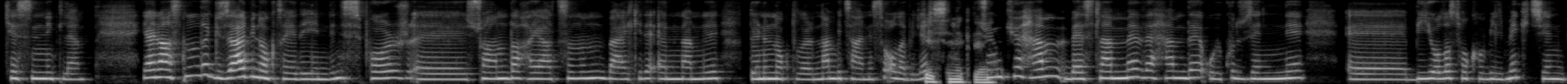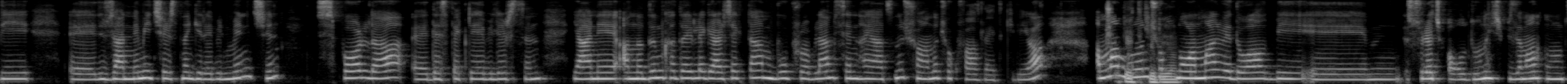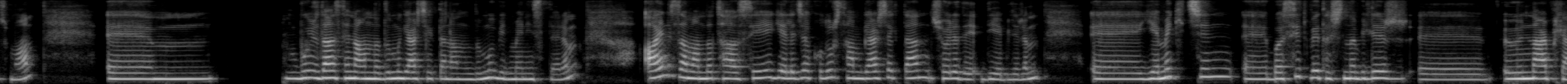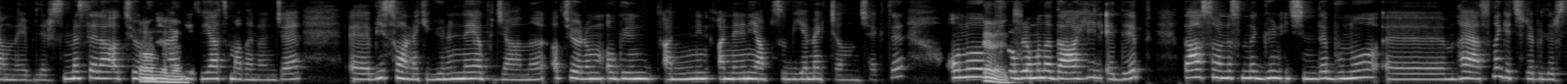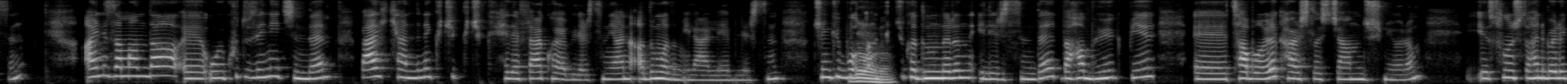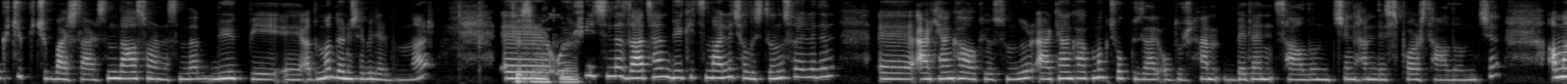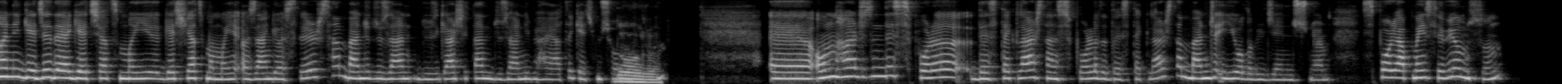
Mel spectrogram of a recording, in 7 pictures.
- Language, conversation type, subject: Turkish, advice, Yeni bir yerde beslenme ve uyku düzenimi nasıl iyileştirebilirim?
- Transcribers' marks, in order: other background noise; tapping; swallow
